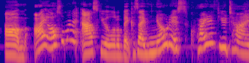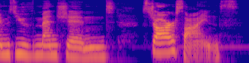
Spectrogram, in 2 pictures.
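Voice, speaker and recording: A woman hosting a casual podcast interview, asking questions and backing up her guest with quick affirmations. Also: fairly high pitch, sing-song, sharp tone. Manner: supportive, frequent affirmations. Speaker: podcast host.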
